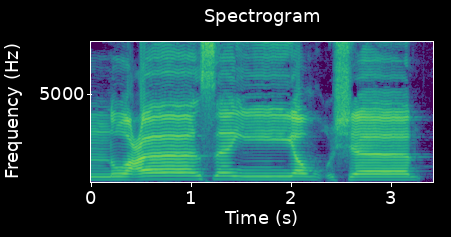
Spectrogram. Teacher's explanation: نعاسا پہ تنوین کے بعد یا ہے تو یہاں ادغام ہوگا غنے کے ساتھ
